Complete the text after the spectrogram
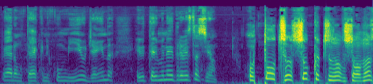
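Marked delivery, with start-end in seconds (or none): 3.1-4.7 much louder, right up against the microphone; mouth glued to the mic. Retold or imitated. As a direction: boom into the mic from too close. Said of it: "a pessoa tá colada assim no microfone".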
